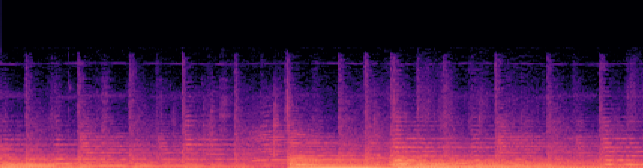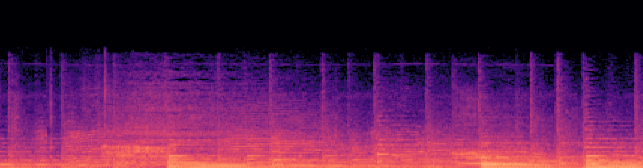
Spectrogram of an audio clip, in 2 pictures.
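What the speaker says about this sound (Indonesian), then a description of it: "Rudi harus menggembala beberapa ekor domba di luar kandang" Sheep bleat loudly and repeatedly near a small boy herding them outside their pen, with several overlapping calls, some young lambs three to four months old, and no pauses between cries.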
